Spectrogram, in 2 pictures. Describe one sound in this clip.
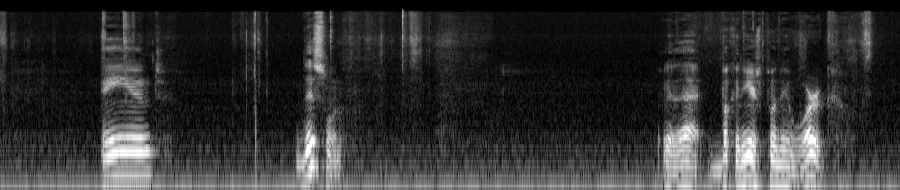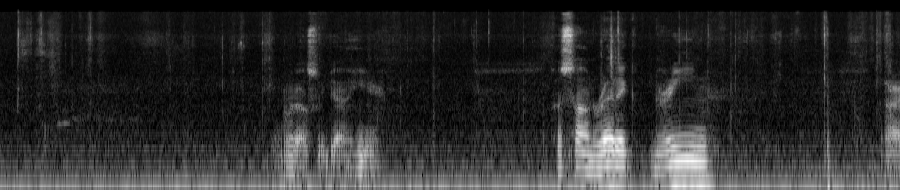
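Stiff cards rustle and slide against each other in hands.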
